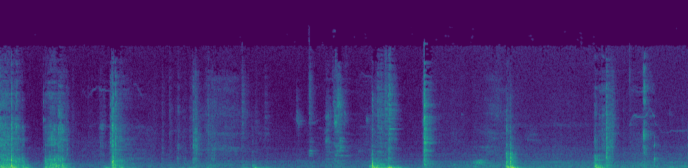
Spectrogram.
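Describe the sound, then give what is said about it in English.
Metal parts of a stovetop coffee pot being screwed together, heard as a series of sharp, irregular clicks and gritty scrapes with short pauses between them and no talking. “And then screw the top on.”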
